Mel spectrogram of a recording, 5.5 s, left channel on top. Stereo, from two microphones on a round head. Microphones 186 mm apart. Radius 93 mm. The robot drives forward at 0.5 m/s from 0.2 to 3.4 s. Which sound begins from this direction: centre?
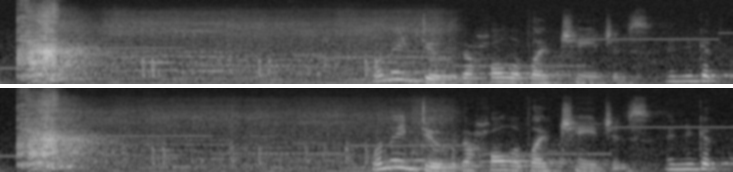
A zipper, at 0.1 s.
